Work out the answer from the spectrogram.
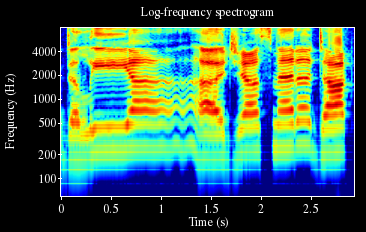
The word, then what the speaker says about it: D'Elia: I'm ready okay so in order to pronounce my last name correctly you can simply sing deah I just met a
